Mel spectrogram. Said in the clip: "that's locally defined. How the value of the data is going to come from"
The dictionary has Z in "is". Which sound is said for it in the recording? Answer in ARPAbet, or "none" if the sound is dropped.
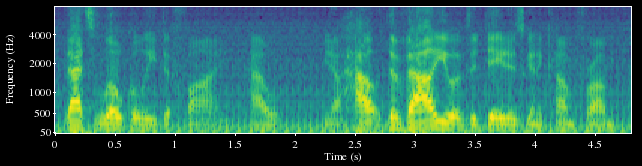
Z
